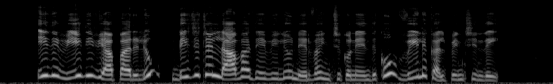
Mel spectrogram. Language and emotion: Telugu, neutral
